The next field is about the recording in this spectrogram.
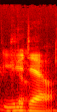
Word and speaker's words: Gödel: It's Gödel. So I went on Wikipedia and I clicked listen and it said Gödel. Kurt Gödel.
